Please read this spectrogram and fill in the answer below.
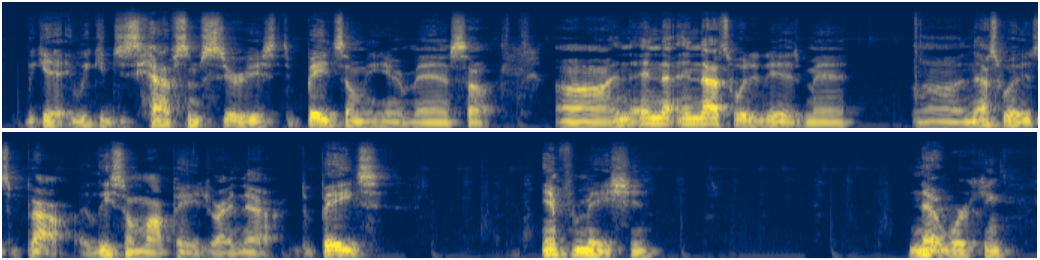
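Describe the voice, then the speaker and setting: Music plays behind a man talking at a moderate pace in a medium pitch. His pitch varies in an ordinary way, and he takes long, frequent pauses. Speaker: sports streamer. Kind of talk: casual livestream talk. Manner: unscripted, halting.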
